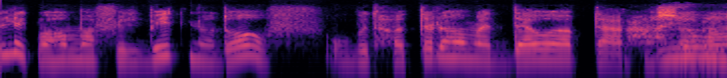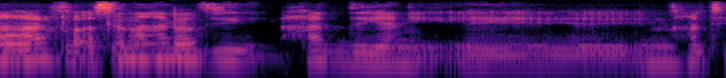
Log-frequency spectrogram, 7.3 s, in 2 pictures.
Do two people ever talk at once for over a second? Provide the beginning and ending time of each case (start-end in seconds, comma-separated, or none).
3.3-4.7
